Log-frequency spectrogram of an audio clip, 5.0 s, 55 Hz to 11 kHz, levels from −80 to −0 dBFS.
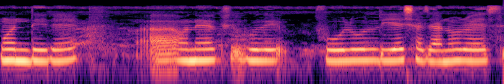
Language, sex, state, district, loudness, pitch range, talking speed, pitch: Bengali, female, Assam, Hailakandi, -13 LUFS, 240-245 Hz, 105 wpm, 245 Hz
